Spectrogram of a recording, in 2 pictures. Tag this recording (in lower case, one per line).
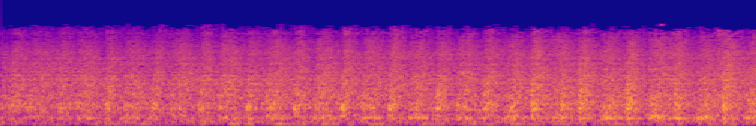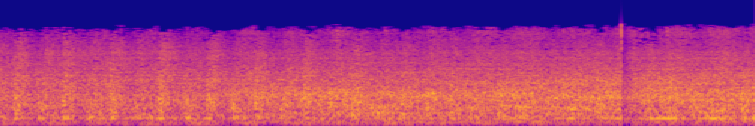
clickety-clack
train
rail transport
train wagon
